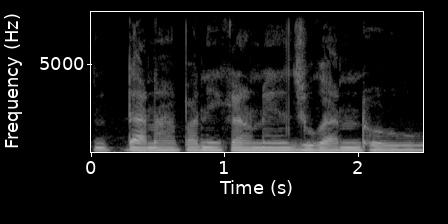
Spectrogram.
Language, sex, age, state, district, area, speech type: Assamese, female, 60+, Assam, Dibrugarh, rural, spontaneous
